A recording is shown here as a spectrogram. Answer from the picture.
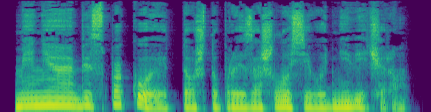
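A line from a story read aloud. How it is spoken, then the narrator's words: Plain. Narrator (Russian): говорит капитан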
